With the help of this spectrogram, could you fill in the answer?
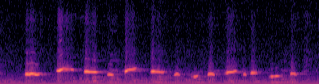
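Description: A person whistles a bouncy, tuneful melody of about a dozen short, clear notes at a steady pace, close and fairly loud with no talking.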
